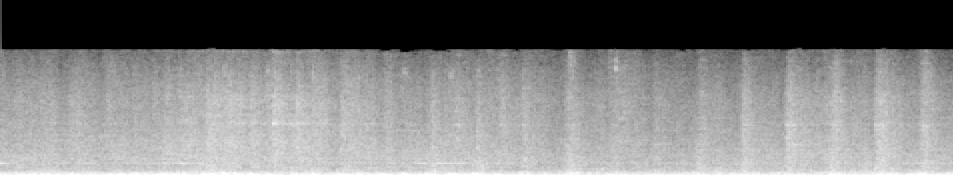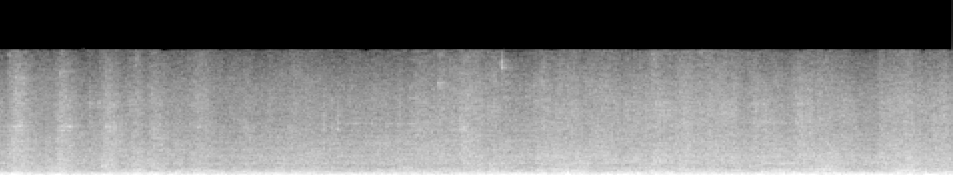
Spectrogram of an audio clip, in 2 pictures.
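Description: Freight train of coal cars rolling past, a steady low rumble with the steel wheels clacking repeatedly over the rail joints.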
